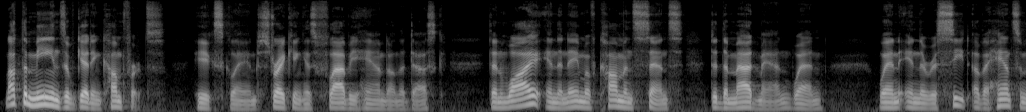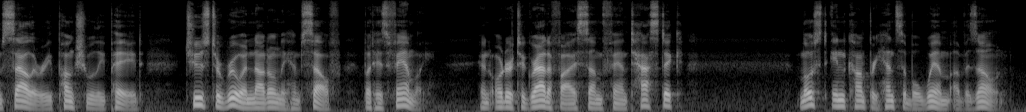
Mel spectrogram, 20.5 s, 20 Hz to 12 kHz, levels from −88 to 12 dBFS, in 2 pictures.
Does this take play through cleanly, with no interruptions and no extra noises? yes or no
yes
